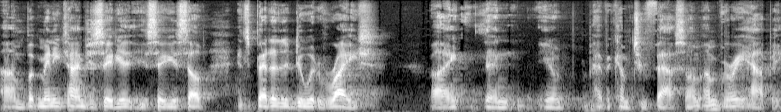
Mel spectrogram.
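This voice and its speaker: Talking at a fairly quick pace, a man keeps a fairly low pitch and fairly even intonation. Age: 60s. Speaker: transit agency chief executive. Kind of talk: press scrum answers. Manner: halting, many fillers and repeats.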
